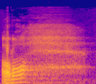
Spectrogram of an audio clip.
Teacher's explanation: لأنها جاورت الراء المفخمة، فانتقل هذا التفخيم إلى الحاء، والأصل أن تخرج الحاء مرققة كما تدربنا وتعلمنا.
